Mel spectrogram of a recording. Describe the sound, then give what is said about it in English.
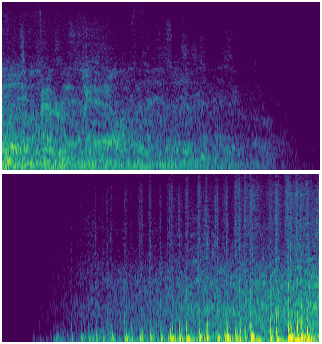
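Hooves of riding mounts as riders leave a camp: a dense wash of sound fades into a brief silence, then rhythmic clip-clop steps return, growing steadily louder and quicker toward the end. “As they rode away from the camp on their Razaline”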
